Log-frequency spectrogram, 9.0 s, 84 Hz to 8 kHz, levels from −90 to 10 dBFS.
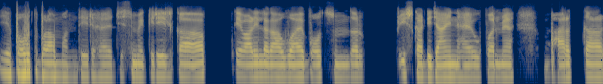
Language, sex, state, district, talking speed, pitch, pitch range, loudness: Hindi, male, Bihar, Jamui, 150 wpm, 130 Hz, 125-130 Hz, -17 LUFS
